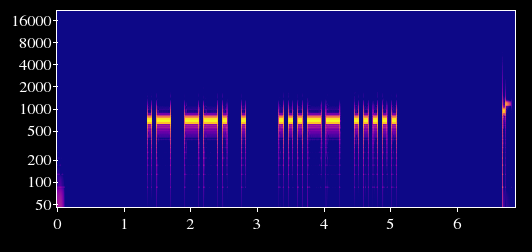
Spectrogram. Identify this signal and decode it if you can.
Morse code, heard as a keyed tone, about 17 wpm, 700 Hz. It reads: AGE 35
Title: Practice QSO - Exchange 3 - More Info - 17wpm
